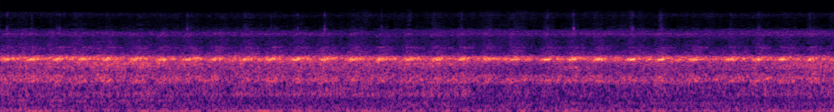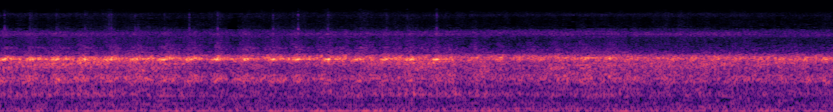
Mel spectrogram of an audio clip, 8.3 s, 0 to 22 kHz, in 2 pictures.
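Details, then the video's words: Frogs calling in a swamp pond in June 2021: a dense, continuous chorus of rapid pulsed croaks around a steady high band, loud and unbroken throughout, many callers overlapping. "Il canto delle rane in palude."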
